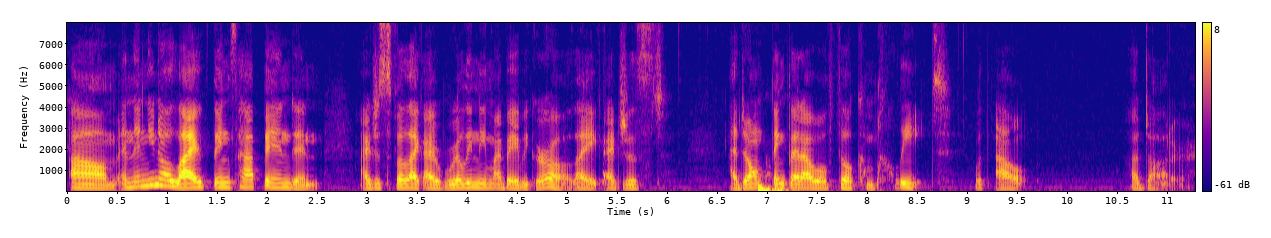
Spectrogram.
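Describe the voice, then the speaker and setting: Low-pitched woman chatting earnestly. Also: measured pace, creaky. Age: 30s. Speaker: co-host of a couple's family vlog. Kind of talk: casual conversational chat.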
